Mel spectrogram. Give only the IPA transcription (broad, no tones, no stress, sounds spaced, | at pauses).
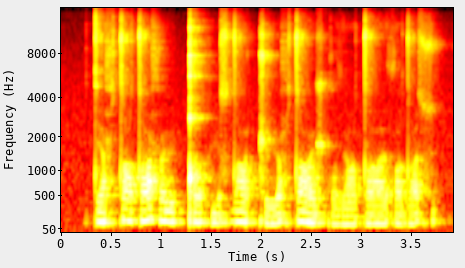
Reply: t ɛ ħ t a tˤ o ħ øː ǃ ɔ x y s dˤ øː ǁ øː ħ tˤ øː ʒ ɡ ɔ ð œː tˤ ɐː θ y dˤ u s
